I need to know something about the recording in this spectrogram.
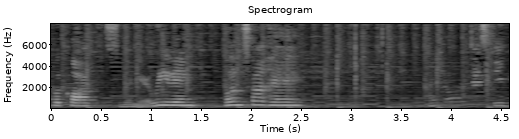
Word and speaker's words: bonne soirée: And this one is just pronounced as bonne soirée. This one you can start saying around 5 o'clock. So when you're leaving, bonne soirée.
